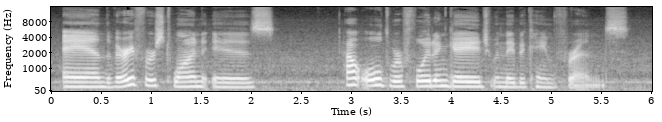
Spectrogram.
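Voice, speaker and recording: A woman at medium pitch, very slow pace and fairly even intonation, over noticeable background noise. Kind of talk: casual Q&A talk to camera.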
